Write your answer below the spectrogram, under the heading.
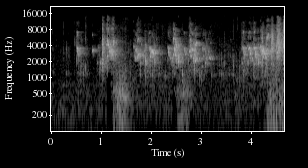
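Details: Budgerigars warbling in bursts: harsh, buzzy chatter with sharper chirps, separated by short quiet spells, with soft low rustling between some phrases.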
